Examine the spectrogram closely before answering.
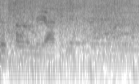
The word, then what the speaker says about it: okonomiyaki: I can't remember how to spell it. Fuck you. It's okonomiyaki. Okonomiyaki?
